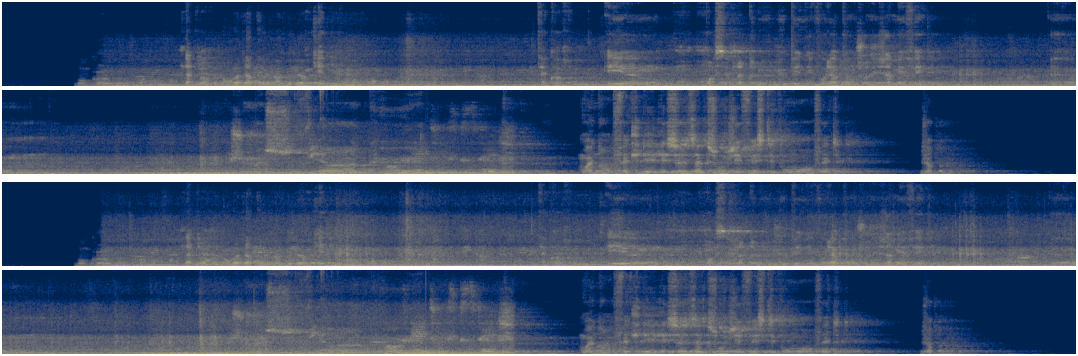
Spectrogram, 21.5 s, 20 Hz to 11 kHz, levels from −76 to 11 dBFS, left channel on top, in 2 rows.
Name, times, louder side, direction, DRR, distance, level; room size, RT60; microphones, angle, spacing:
voice 1, 0.7-1.5 1.9-3.9, equal, ahead, -4 dB, 5.1 m, -28 dB
Bus, 1.0-15.9, right 2 dB, 60° right, 1.6 m, -25 dB
voice 2, 5.3-5.7 6.0-9.2 10.4-11.3 13.0-15.0 15.7-19.1 19.9-20.0, left 1 dB, 40° left, -1 dB, 6.3 m, -27 dB
27.5 x 24.0 x 7.2 m, 1.5 s
head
